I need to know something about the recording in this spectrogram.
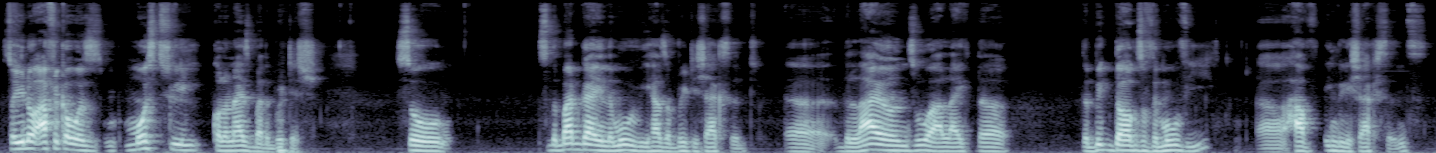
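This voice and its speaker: A man's voice: medium pitch, measured pace, mellow. Rambling man. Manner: rambling, hesitant, many fillers and restarts. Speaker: vlogger. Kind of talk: casual monologue commentary.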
